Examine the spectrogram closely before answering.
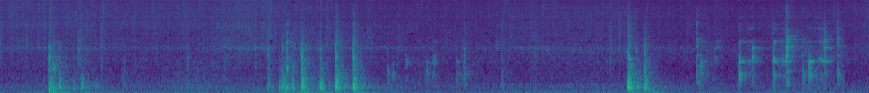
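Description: Spoon knocking and scraping boiled diced potatoes out of a steel pot into a frying pan, over the steady sizzle of the frying tuna and vegetable filling. The knocks come in clusters, with one sharp knock about two-thirds of the way through.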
